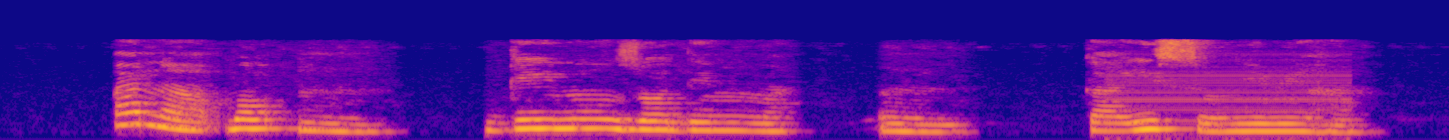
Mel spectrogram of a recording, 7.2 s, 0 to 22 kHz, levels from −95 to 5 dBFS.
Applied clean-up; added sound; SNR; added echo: none; Telephone; 19 dB; none.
